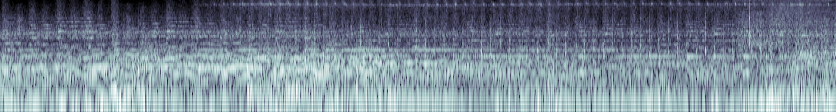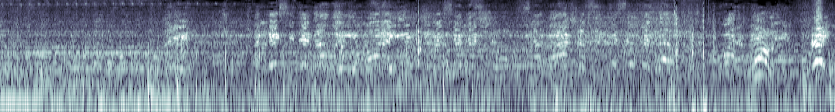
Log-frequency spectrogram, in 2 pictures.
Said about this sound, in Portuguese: O barco tá pegando onda de lado. Vai ter que ter cuidado, hein?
